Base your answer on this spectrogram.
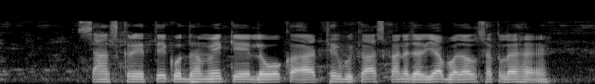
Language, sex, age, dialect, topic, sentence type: Magahi, male, 18-24, Central/Standard, agriculture, statement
